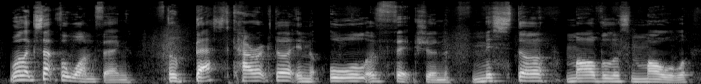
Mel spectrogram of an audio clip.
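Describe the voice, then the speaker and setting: Low-pitched woman with lively, casual delivery. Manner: informal, sardonic, swears. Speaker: video host ranking children's shows. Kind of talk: casual opinionated video commentary.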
